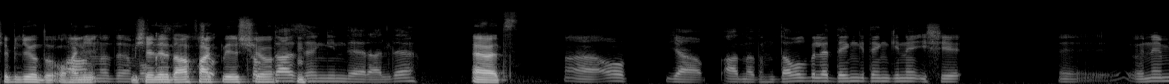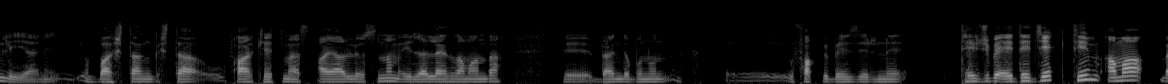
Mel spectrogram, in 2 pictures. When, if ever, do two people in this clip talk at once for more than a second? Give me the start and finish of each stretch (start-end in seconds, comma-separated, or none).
0.7-3.1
